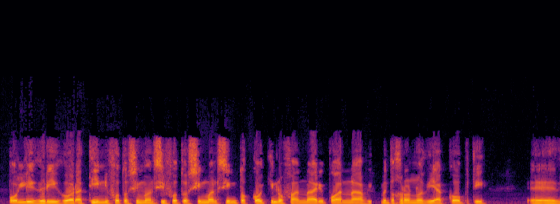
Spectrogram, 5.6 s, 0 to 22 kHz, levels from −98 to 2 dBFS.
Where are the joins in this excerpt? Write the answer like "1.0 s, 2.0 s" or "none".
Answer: 3.7 s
